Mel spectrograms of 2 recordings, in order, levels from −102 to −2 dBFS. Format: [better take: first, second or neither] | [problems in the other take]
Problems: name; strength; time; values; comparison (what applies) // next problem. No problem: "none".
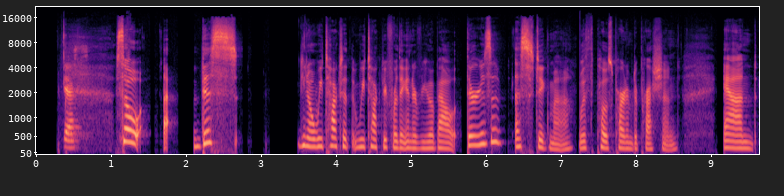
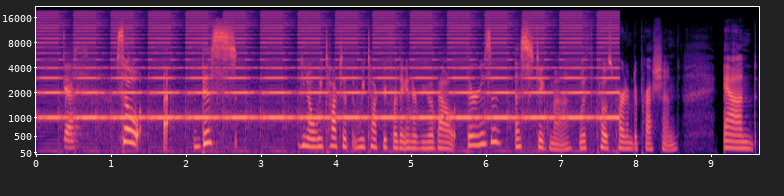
first | alarm; loud; until 8 s; peak 3 dB above the speech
